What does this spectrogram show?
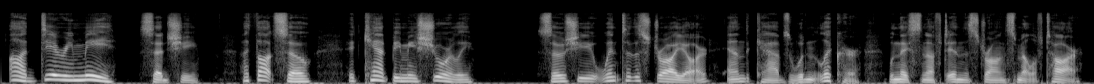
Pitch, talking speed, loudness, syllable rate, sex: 130 Hz, 190 wpm, -18 LUFS, 4.6 syllables/s, male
